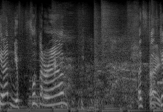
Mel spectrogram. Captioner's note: laughter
